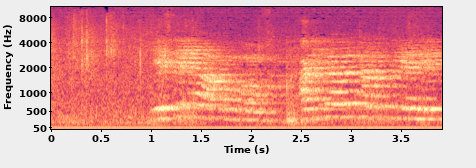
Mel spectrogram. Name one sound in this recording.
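A young woman speaks through a microphone and loudspeaker.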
